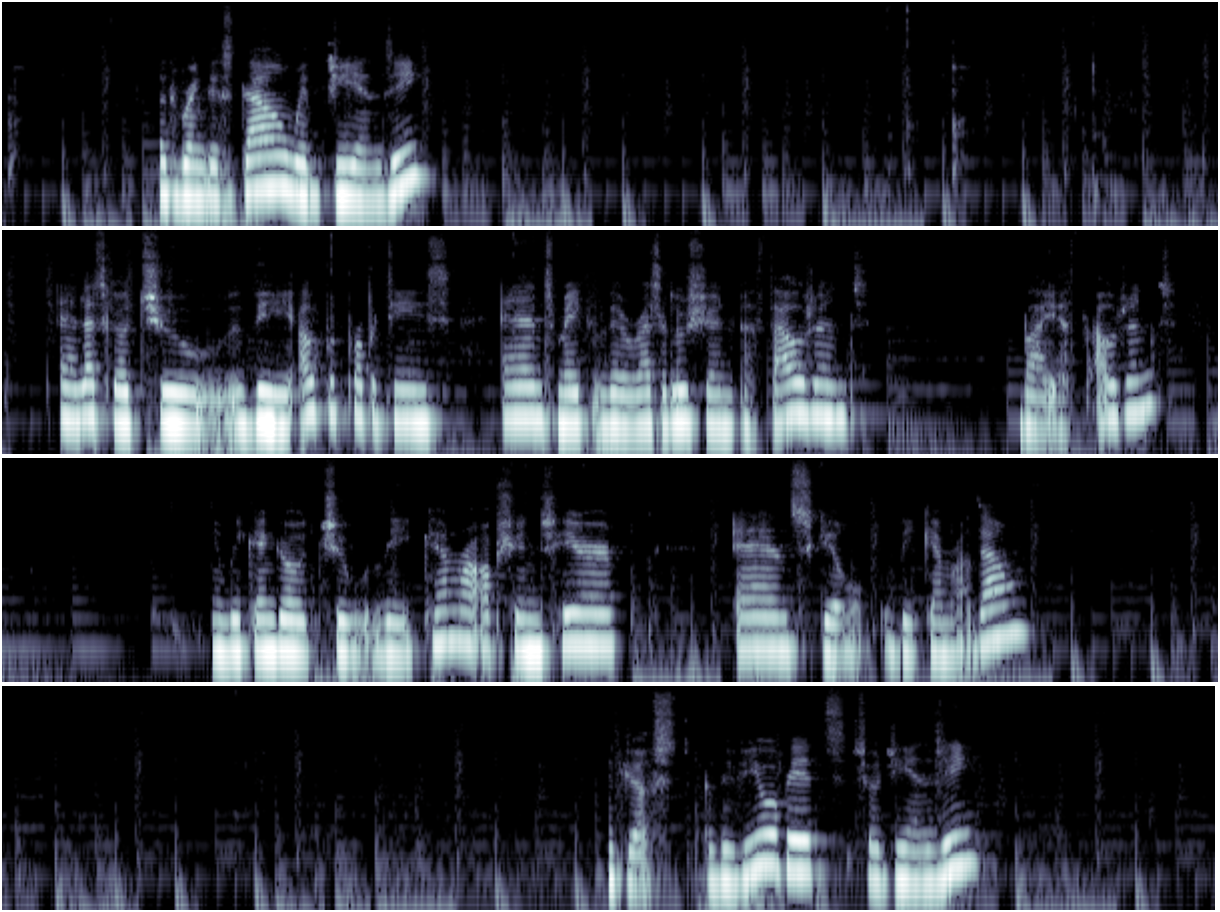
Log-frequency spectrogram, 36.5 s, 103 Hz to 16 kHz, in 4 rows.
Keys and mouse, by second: 1.7 g, 6.9-8.0 shift+middle drag, 12.8-21.9 drag, 15.3 KP_0, 17.1 KP_0, 24.3-28.9 drag, 30.7 g.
